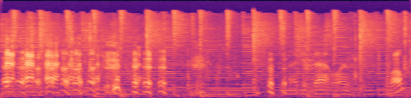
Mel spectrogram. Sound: laughter

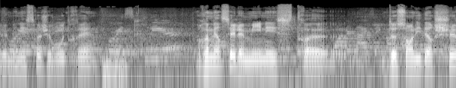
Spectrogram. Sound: speaking in French; speaking in English

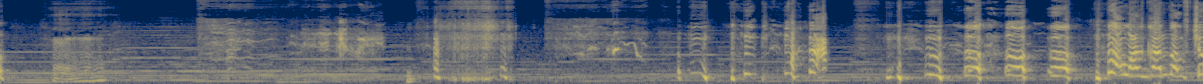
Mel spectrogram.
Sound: laught to each other

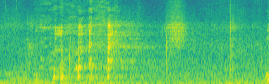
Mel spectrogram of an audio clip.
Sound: rough coughing

